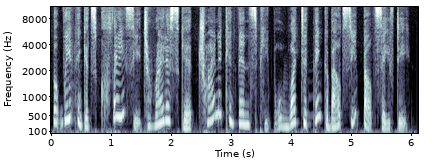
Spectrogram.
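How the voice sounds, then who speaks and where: A woman's voice: high-pitched, big pitch swings, moderate pace, darkish tone, no room sound, studio quality. An actress playing a sassy, confident young girl in a children's audio story.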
